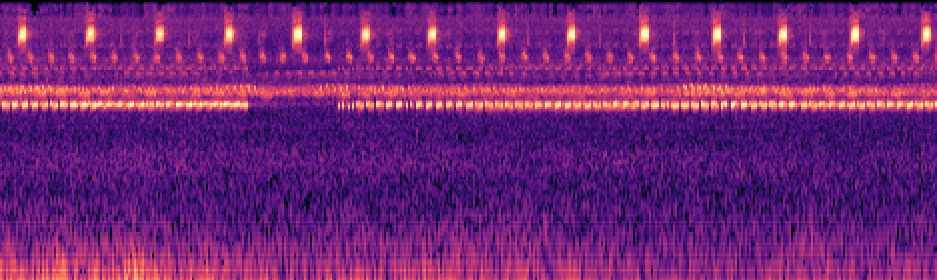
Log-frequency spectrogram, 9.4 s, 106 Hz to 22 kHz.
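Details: Night insects and crickets in the Korean countryside during midsummer; the main high trill briefly drops out near the middle before resuming, while regular very high chirps continue about every 0.8 seconds above low rumble.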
